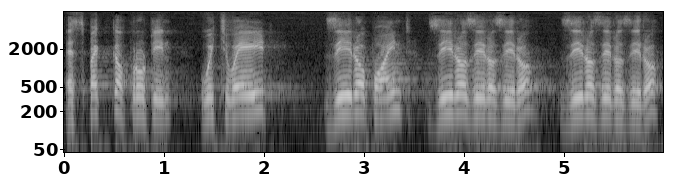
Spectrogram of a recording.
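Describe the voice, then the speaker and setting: A man's voice: on the high side, measured pace, highs cut off. A man giving a speech to an audience, full of rhetorical questions put to the listeners. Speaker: guest lecturer. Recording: long hall reverb.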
